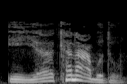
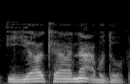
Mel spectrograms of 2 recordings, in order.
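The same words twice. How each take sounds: First: ایاک held on ya, short ka linked to نعبدو; short joined vowel. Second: ایاک with drawn-out ka, split from نعبدو; overcareful separation. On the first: Teacher showing native speakers' way, joined reading. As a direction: say iyya, then kana'budu for ایاک نعبدو. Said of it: "صدای کوتاه رو نمیکشن". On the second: Teacher imitating obsessive reciters, separated words. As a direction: slowly separate iyyaka from نعبدو. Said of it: "از هم جدا کنن". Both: Shown as a demonstration.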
